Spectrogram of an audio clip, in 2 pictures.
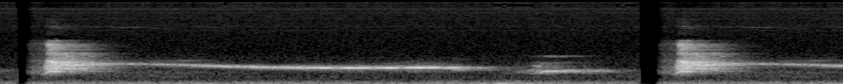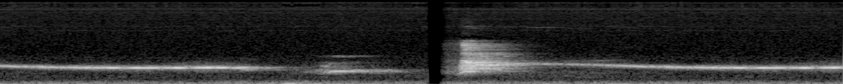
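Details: Dog making three long, drawn-out howling cries, each starting with a harsh onset, sliding gently downward and ending in a short lower note, repeated about every five seconds.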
